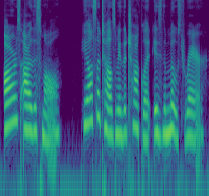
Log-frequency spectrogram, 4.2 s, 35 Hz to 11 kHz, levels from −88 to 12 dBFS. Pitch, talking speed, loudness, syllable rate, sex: 235 Hz, 200 wpm, -18 LUFS, 5.3 syllables/s, female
